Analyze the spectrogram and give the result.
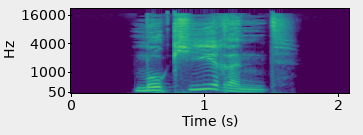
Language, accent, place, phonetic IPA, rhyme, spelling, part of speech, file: German, Germany, Berlin, [moˈkiːʁənt], -iːʁənt, mokierend, verb, De-mokierend.ogg
- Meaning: present participle of mokieren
